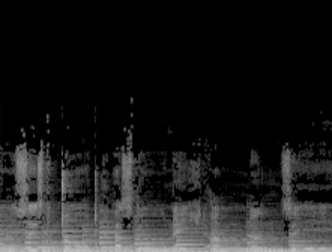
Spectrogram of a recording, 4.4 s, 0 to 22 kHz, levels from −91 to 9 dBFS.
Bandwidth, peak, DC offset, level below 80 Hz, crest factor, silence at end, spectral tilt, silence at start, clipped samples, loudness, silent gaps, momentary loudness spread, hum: 11 kHz; -6 dBFS; under 0.1%; -28 dBFS; 16 dB; 0 s; -6.5 dB/octave; 0 s; under 0.1%; -23 LUFS; none; 3 LU; none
